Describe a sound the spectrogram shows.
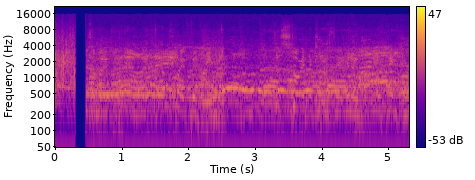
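A large crowd of fans sings together loudly in an open stadium.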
